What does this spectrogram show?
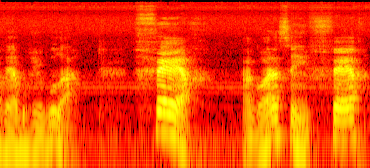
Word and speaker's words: faire: O verbo no infinitivo, faire, esse R no final ele tem uma pronúncia, faire, e o particípio fait.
